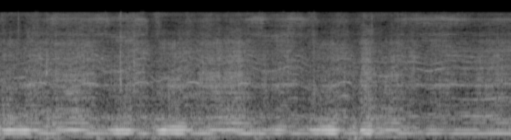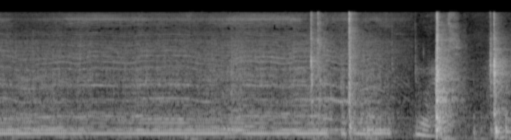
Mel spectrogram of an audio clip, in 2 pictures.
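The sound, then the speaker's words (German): A kitchen machine kneads dough at low speed, its motor giving a steady, droning hum for about nine seconds before it cuts off, followed by a few brief clunks. “Erstmal schön langsam verkneten.”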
